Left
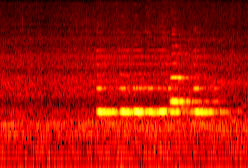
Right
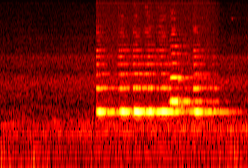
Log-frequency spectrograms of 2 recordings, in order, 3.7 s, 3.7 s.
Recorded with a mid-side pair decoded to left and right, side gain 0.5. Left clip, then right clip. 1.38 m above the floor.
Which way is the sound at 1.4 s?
50° right.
